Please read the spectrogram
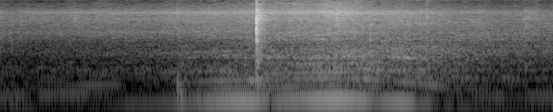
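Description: A motor vehicle's engine passing by, swelling to a peak a little past halfway and then fading away. A single sharp plastic click from the toner cartridge being handled comes about two seconds in.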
